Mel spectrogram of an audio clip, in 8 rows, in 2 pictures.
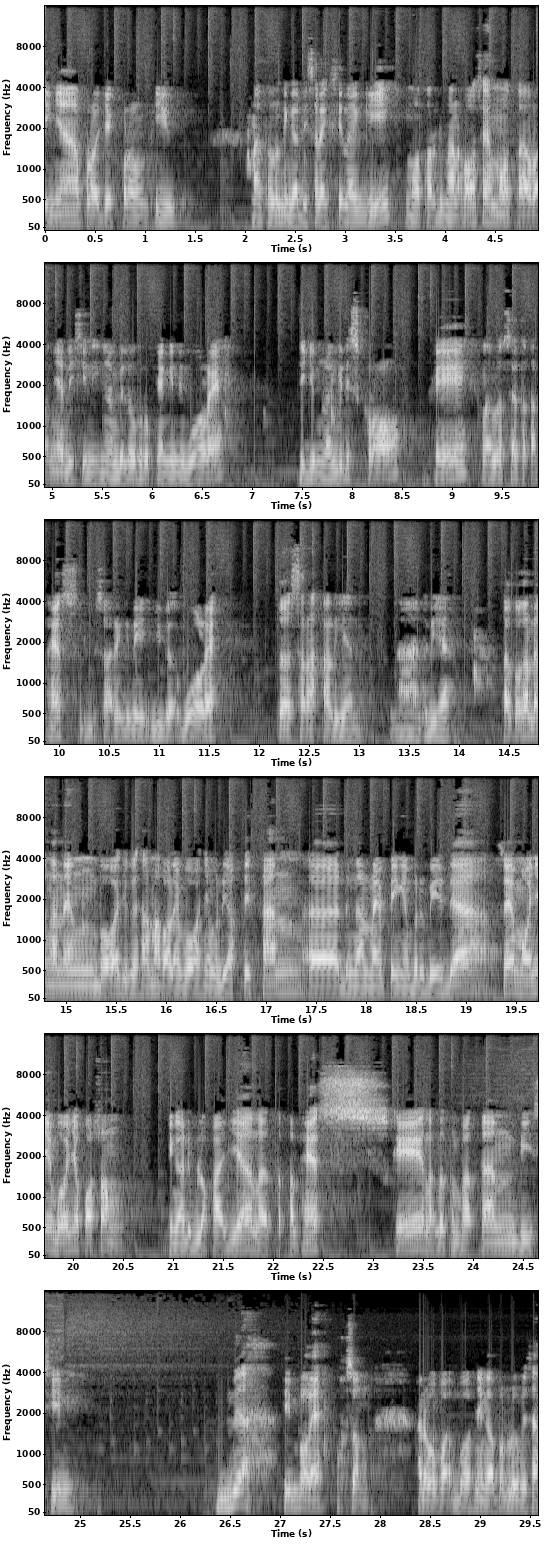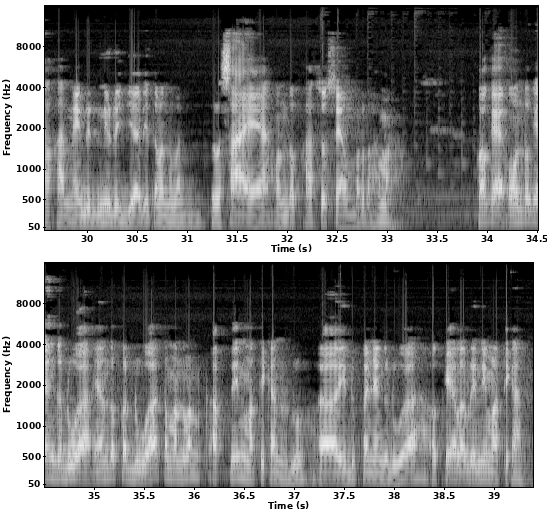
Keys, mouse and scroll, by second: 0.9 click, 1.7 middle click, 2.7 click, 4.4 g, 6.4-6.8 middle drag, 6.9-7.4 scroll up 2, 7.4 middle click, 7.8 scroll up 1, 8.2 scroll down 1, 9.3 s, 13.7 middle click, 14.8 middle click, 15.9 click, 17.9-18.9 scroll down 2, 20.3-21.8 drag, 21.8 s, 26.6 click, 27.1 middle click, 28.2 middle click, 32.6 middle click, 37.5-39.3 drag.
